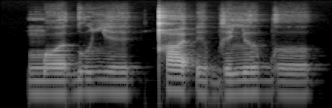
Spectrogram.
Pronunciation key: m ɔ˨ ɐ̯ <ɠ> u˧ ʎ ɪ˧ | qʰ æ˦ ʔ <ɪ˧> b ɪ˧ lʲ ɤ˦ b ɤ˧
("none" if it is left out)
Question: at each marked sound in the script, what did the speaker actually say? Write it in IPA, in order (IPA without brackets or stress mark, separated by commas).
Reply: ɠ, ɪ˨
